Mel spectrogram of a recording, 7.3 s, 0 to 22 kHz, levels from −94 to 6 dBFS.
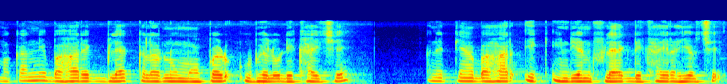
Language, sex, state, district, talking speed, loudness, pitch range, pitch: Gujarati, male, Gujarat, Valsad, 155 wpm, -16 LUFS, 145-160 Hz, 150 Hz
